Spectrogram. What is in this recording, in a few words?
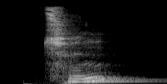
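"cun", Chinese, tone 2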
